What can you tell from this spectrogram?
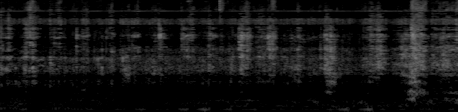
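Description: Faint, scratchy swishing of a badger-hair shaving brush worked around a bowl of shaving soap lather, in a run of short irregular strokes, loading the brush for the next pass.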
